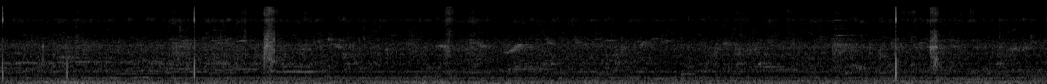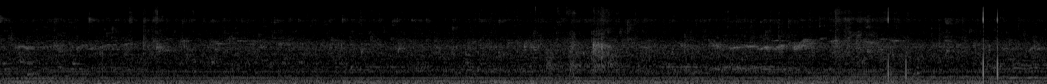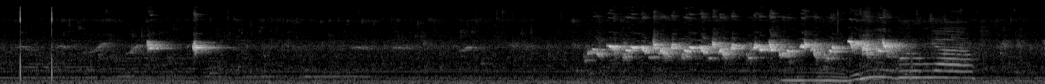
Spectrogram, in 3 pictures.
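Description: Birds chirping: a brief burst of chirps about three-quarters of the way in, then a loud, rapid run of chirping over the last three seconds.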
